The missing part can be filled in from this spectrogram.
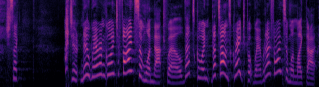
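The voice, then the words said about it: Poorly imitated British accent. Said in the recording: “her little British accent, which I'm gonna butcher horribly”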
